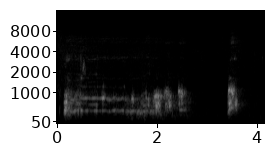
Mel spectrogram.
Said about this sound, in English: There's my dog opening up.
